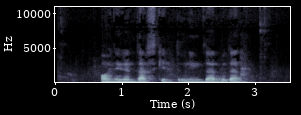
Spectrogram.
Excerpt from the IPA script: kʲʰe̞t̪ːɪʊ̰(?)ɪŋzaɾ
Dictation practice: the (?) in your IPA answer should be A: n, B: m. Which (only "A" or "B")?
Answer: A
